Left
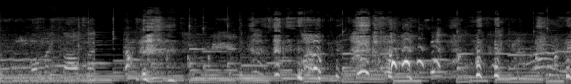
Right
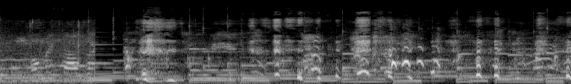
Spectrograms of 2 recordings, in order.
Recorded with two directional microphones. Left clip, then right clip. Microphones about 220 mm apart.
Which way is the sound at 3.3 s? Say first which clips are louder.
Right 2 dB; 5° right (ahead or behind).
